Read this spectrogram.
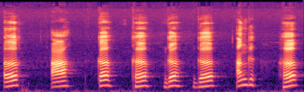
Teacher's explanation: तो बच्चों आप अभी घर पे बैठे बैठे ही आप एक बार काम कीजिए, आप अ बोलिए और अपने कंठ के ऊपर हाथ रखिए, तो आपको ऐसा लगेगा कि अ जो है वो आप अपने कंठ से बोल रहे हो। तो इसकी ध्वनि जो है, इसका उत्पत्ति स्थान है वो कंठ है। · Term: कंठ्य वर्ण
